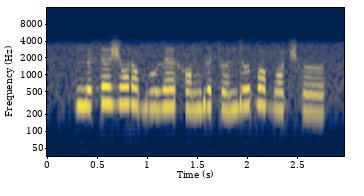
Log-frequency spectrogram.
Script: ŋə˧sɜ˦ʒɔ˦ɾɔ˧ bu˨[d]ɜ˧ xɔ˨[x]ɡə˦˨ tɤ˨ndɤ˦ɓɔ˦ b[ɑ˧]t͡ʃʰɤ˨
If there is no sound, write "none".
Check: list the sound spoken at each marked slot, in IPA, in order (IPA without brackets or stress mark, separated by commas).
ð, ŋ, ɔ˧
